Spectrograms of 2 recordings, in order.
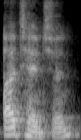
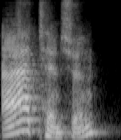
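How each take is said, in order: First: The word is pronounced in an ordinary, natural way. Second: The word is pronounced in an odd, exaggerated way.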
